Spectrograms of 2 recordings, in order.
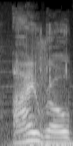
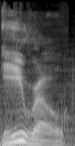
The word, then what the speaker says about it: Iroh: The pronunciation of character names was completely wrong. Aang became Ong. Iroh became Ero.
